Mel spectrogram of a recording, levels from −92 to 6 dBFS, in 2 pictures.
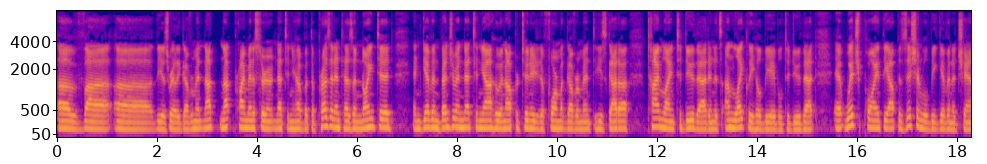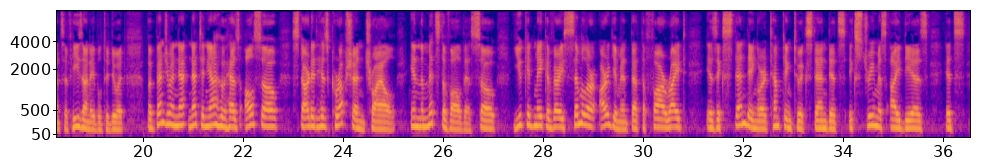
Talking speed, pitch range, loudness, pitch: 160 wpm, 130-160 Hz, -18 LUFS, 140 Hz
